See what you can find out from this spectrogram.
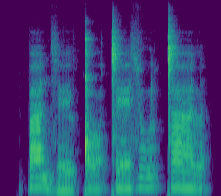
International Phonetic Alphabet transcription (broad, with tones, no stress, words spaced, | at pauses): pa˥nzɛ˩˧lǃɔ˧ ǀɛ˧ zo˥lǀa˥˧l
